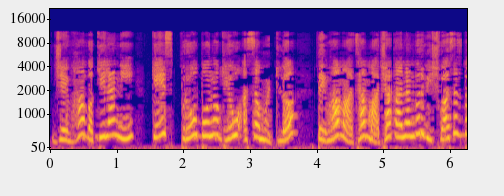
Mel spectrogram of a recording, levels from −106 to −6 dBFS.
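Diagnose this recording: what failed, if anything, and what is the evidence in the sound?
The failure is at the codec stage: the speech has been through heavy low-bitrate compression that most likely was HE-AAC, with treble sounding like a fit for roughly 12 kbps. Throughout, s sounds come out gritty and lispy, and the top end is metallic. On a spectrogram the upper band looks smeared and repetitive, copied up from lower bands instead of following real harmonics, and it stops dead at about 11.1 kHz.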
